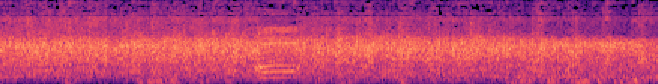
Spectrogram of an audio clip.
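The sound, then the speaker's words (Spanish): A seminar crowd claps loudly and steadily for first-time attendees, a dense wash of hand claps lasting several seconds, with a brief voice and a short tonal sound briefly poking through the middle. “Vale, un aplauso tremendo, un aplauso tremendo a estas personas.”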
